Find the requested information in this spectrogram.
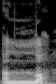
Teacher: لام کو دو لام کے برابر پڑھیں گے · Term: شدہ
